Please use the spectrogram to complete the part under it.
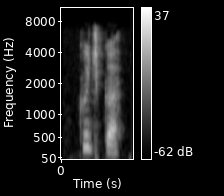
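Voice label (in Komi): "кыдзкӧ", Komi, female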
